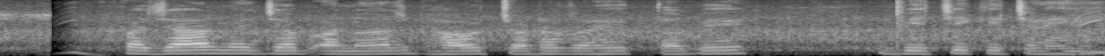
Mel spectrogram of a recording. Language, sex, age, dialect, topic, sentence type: Bhojpuri, male, 25-30, Northern, agriculture, statement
